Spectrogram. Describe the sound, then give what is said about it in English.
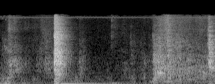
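A freezer door on a fridge-freezer being opened, with a sharp thump followed by softer rustling and a few further knocks. “Just open it now, there seems to be quite a lot of water. Better just check the freezer.”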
